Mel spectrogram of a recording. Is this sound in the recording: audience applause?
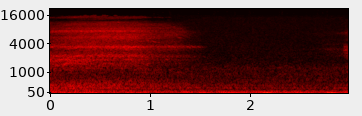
no

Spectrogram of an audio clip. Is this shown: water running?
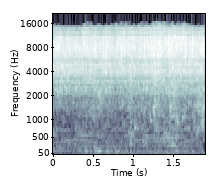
yes

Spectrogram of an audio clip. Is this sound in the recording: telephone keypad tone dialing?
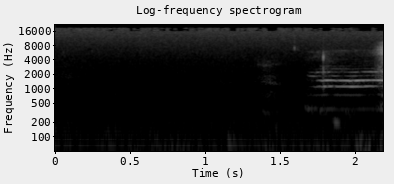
no

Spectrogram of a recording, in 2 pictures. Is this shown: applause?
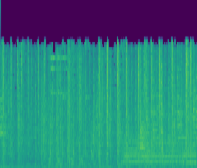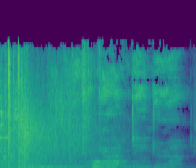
no

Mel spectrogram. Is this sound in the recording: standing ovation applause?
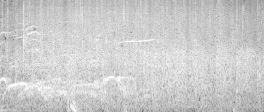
yes

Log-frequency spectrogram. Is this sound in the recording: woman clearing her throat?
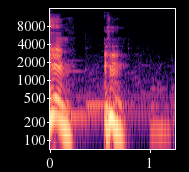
yes

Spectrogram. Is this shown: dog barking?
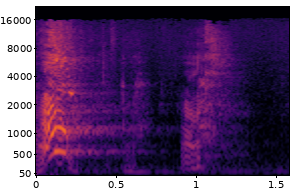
yes

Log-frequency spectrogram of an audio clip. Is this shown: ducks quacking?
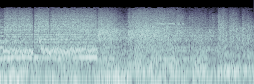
no

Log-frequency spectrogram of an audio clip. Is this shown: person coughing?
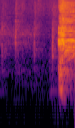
yes

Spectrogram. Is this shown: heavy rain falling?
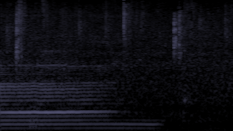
yes

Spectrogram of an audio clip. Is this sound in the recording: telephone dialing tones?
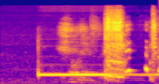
yes

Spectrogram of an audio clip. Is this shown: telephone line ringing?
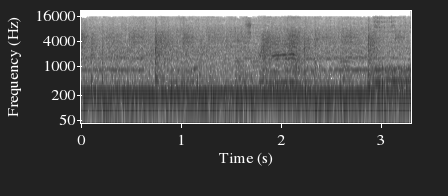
no

